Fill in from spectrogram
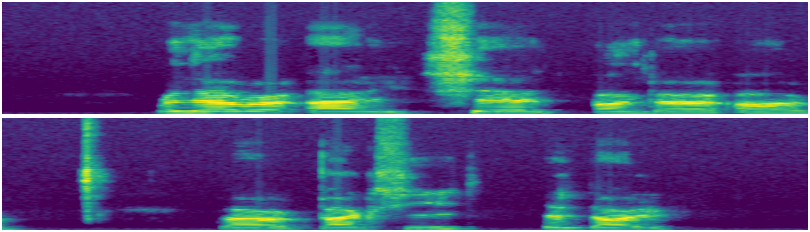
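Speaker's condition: Down syndrome

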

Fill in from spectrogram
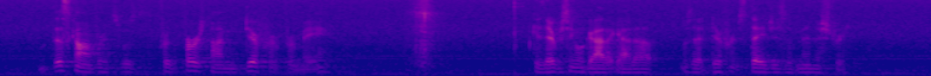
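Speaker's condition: No condition

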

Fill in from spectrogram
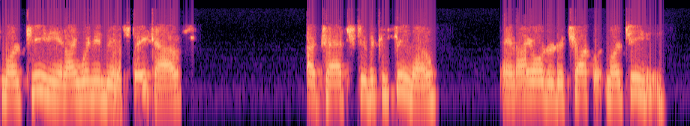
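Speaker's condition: Cerebral palsy; constant staggering walk

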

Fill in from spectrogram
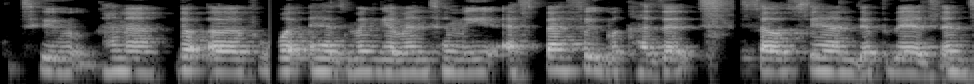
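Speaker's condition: Cerebral palsy; born two months premature

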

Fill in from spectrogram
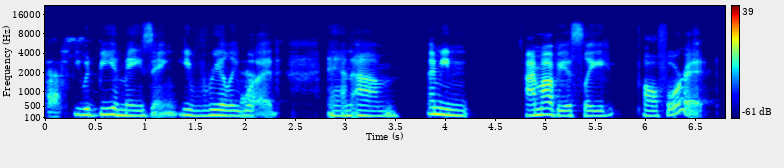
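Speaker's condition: No condition

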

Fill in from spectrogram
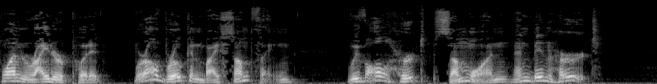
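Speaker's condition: No condition

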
